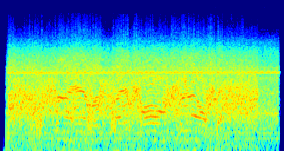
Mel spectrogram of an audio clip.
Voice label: battle radio communication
